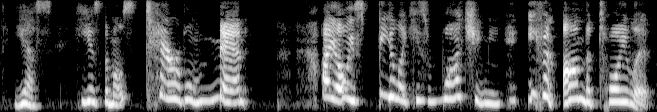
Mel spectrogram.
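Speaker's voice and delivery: high, melodramatic complaint; dramatic girl. Acted. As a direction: whine it dramatically. Rei ranting about father.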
